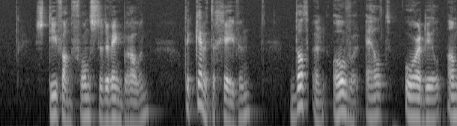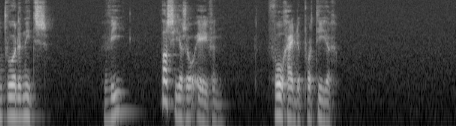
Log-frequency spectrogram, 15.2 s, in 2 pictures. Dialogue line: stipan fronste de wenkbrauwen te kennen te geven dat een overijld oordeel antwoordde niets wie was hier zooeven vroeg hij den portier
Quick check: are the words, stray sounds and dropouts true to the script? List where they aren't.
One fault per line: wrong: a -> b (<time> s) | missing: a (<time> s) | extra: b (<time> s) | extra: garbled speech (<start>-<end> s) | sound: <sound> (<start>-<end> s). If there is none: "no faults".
no faults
